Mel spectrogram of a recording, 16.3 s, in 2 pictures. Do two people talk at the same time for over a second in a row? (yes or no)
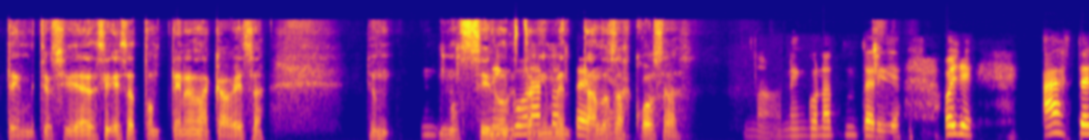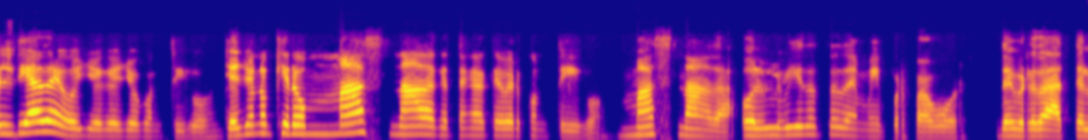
yes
